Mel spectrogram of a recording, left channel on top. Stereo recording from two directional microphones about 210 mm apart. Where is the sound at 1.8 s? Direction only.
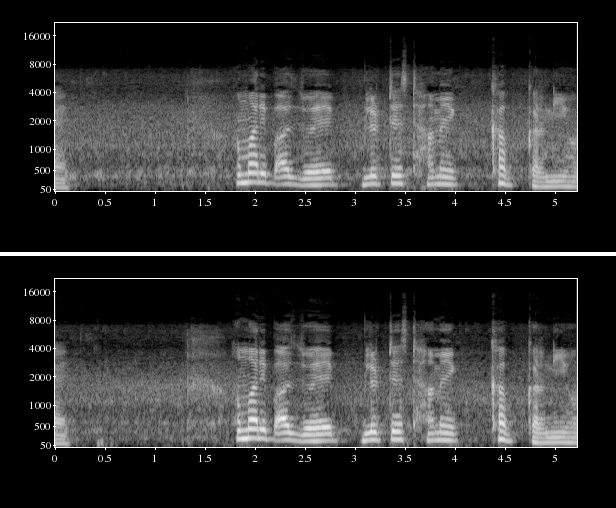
20° right (ahead or behind).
